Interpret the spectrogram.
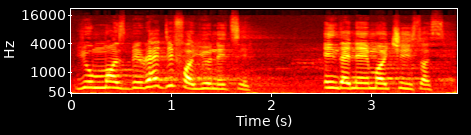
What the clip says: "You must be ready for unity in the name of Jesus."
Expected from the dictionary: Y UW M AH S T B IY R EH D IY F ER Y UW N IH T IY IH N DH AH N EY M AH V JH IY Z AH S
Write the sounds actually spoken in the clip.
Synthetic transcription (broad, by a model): Y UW M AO S T B IY R EH D IY F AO Y UW N IH T IY IH N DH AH N EY M AH V JH IY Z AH S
